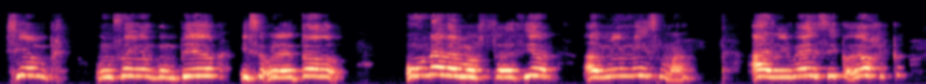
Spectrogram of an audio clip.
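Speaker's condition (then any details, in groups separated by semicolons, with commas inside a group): Cerebral palsy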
